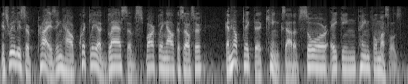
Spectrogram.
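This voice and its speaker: Unhurried and medium in pitch, with big swings in his intonation, a man gives a folksy, persuasive sponsor announcement. It comes across as a muffled AM radio broadcast from the 1940s.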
